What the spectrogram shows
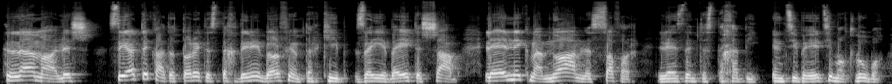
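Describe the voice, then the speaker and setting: A woman doing a cold, calm lawyer man. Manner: cool, measured, lowered voice. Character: calm, cold middle-aged male lawyer.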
